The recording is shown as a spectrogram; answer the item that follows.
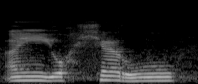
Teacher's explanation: یہاں پہ ادغام مع الغنہ کا قاعدہ ہے، نون ساکن کے بعد یا متحرک ہے اور رو کو ہم 4 حرکت کھینچیں گے.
